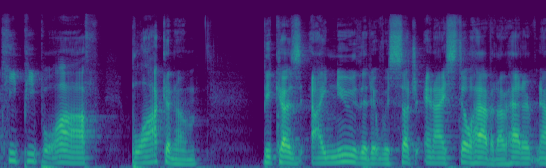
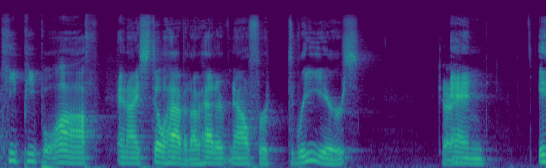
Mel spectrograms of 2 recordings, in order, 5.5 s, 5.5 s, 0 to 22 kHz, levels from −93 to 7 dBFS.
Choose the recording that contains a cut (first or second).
second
